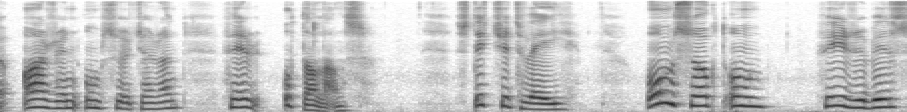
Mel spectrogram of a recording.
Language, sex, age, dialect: Faroese, female, 61+, Sandoy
